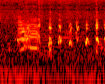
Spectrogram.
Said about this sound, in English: The chicken was lost and calling to his mother. "Mother," he cried. Mother Hen, I want to get home and go to sleep under your wings.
